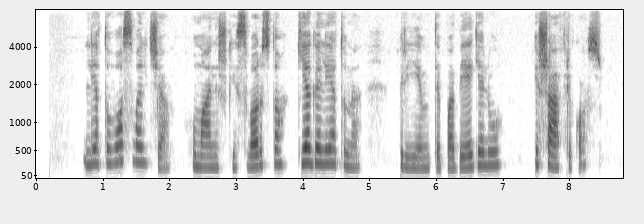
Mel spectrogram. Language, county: Lithuanian, Vilnius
